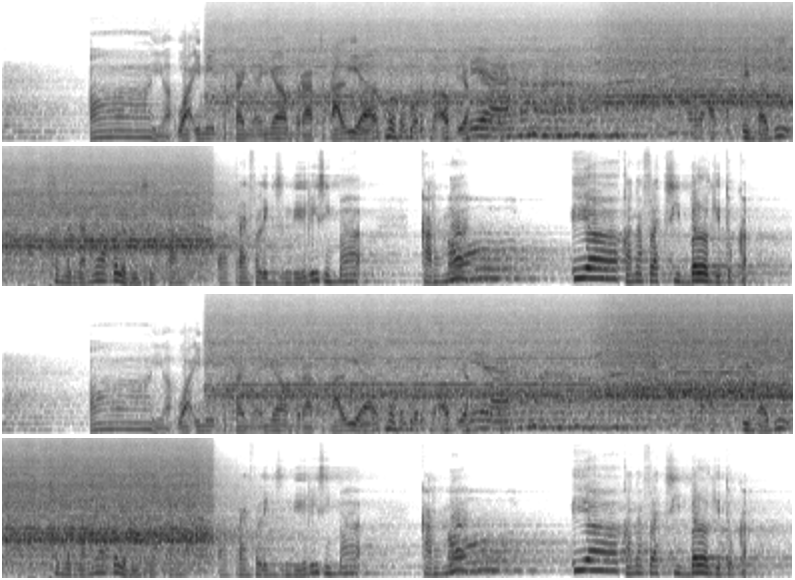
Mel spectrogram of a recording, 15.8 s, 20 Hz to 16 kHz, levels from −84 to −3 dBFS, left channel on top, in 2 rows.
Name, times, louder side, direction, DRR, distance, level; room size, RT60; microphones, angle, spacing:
voice 1, 0.9-5.0 6.8-7.9 8.3-9.8 10.1-11.5 12.1-12.6 13.6-15.3, left 3 dB, 30° left, 12 dB, 0.6 m, -27 dB
sound 1, 2.0-10.0, right 3 dB, 15° right, 0.9 m, -25 dB
voice 2, 4.7-6.2 6.7-7.1 12.4-13.1, left 3 dB, 60° left, 3 dB, 2.4 m, -28 dB
26.5 x 21.0 x 9.9 m, 2.8 s
head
